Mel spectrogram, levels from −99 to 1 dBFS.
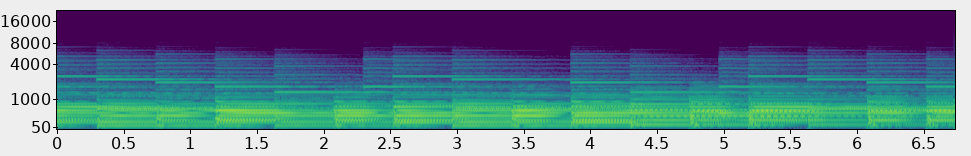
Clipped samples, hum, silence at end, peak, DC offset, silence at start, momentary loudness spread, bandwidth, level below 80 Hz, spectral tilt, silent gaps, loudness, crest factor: under 0.1%; none; 0 s; -8 dBFS; under 0.1%; 0 s; 4 LU; 6 kHz; -48 dBFS; -10 dB/octave; none; -22 LUFS; 14 dB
